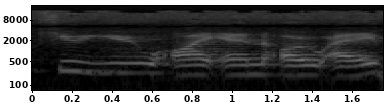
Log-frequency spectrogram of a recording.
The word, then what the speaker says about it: quinoa: we're using today it's a quinoa salad now quinoa is spelled q-u-i-n-o-a but it's pronounced quinoa so if you've seen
